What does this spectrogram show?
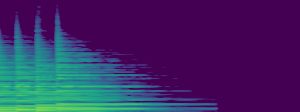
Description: B Chord
Listen to B strummed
